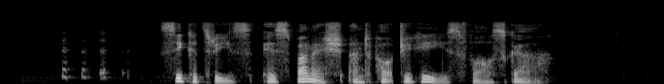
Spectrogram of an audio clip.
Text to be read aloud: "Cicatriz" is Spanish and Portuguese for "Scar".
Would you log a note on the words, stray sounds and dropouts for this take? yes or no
yes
